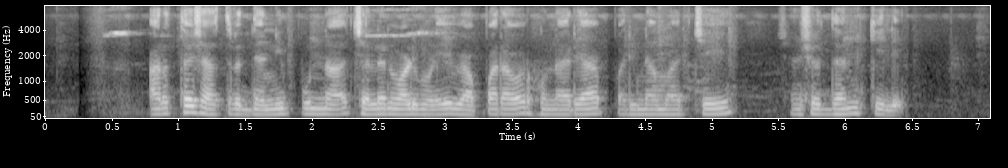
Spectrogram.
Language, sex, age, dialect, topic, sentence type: Marathi, male, 25-30, Standard Marathi, banking, statement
